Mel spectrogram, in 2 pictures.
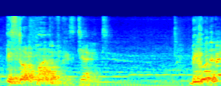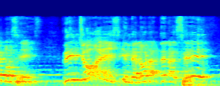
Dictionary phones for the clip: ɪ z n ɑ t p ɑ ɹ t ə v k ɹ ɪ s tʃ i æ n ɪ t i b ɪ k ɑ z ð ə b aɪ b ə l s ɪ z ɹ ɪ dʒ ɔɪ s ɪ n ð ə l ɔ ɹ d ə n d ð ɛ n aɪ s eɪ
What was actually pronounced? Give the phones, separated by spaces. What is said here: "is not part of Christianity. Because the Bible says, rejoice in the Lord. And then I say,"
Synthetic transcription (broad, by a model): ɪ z n ɑ t f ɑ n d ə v k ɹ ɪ s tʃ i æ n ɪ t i b ɪ k ɑ z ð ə b aɪ b ə l s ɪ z ɹ ɪ dʒ ɔɪ s ɪ n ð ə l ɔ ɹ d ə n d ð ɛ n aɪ s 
